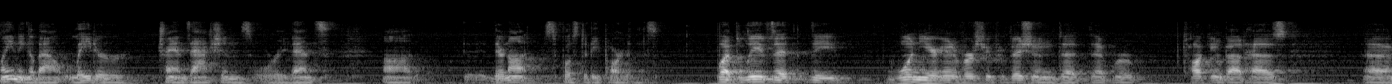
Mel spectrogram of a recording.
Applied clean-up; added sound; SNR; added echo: none; none; none; reverberation time 0.6 s.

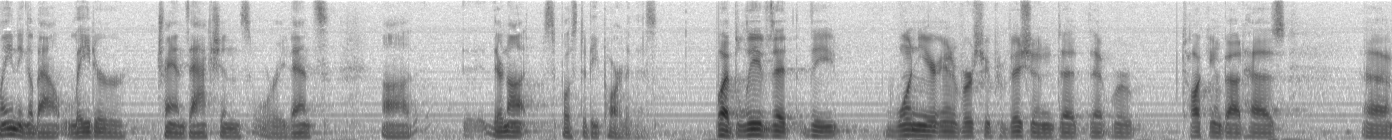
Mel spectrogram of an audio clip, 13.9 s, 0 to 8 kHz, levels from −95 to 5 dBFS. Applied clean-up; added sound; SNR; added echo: none; none; none; none.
